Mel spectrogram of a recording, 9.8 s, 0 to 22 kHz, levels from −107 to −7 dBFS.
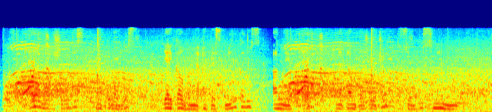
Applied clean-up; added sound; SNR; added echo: none; Crowd; -4 dB; none.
